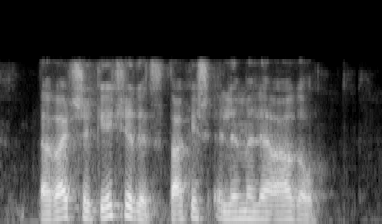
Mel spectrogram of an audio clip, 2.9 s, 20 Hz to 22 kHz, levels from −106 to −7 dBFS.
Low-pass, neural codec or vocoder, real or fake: 7.2 kHz; codec, 16 kHz, 4.8 kbps, FACodec; fake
